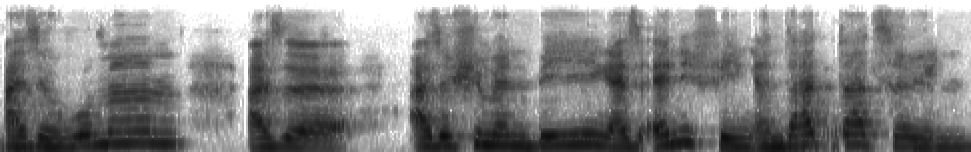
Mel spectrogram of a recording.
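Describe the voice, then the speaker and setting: Her voice is somewhat breathy and sits fairly high for a woman. The pitch moves in an ordinary way. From France. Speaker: singer-songwriter. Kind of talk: interview.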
